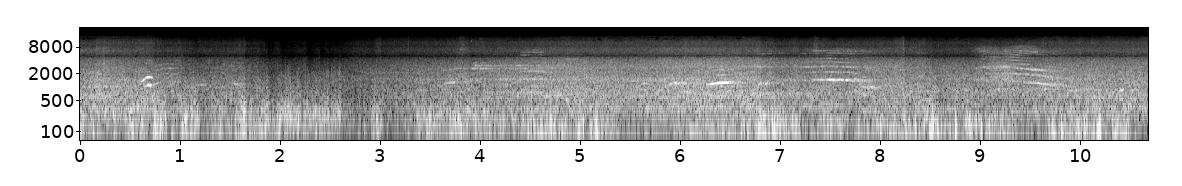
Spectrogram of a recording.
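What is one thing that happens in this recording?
Wind rustles through leafy trees outdoors.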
